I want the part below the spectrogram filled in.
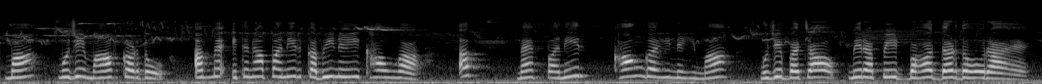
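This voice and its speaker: A woman's voice: very high voice, unhurried, a bit bright, a little hiss or hum. A woman voicing a stubborn, greedy young boy rat in a storybook cartoon, with a whiny, pleading manner. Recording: slightly muffled recording.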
